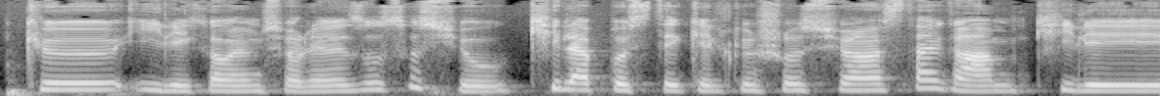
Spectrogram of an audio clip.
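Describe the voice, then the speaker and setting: The pitch of this woman's voice is fairly high. She keeps a moderate speed. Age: 60s. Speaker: psychoanalyst and author. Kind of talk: podcast interview. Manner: animated.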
